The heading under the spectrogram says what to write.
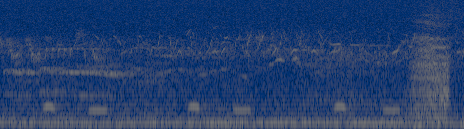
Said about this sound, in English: And, of course, the cuckoo.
